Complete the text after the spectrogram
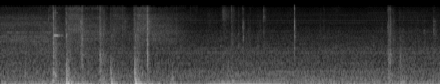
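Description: Buttons click sharply a few times.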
